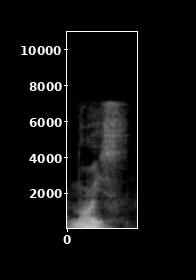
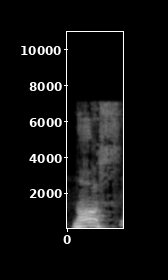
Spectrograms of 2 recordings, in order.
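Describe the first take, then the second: First: The vowel glides into an 'ee' sound. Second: A single open vowel with no glide. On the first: This is how locals actually say it. "실제 현지에서 들어보면 noise라고 됩니다" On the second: This is the careful pronunciation. "또박또박 발음할 때는 nose, 입을 크게 벌리고"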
